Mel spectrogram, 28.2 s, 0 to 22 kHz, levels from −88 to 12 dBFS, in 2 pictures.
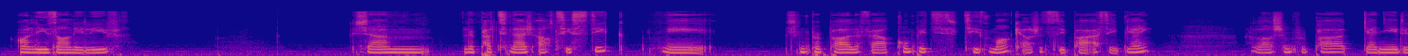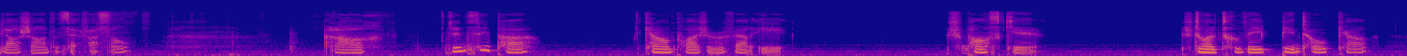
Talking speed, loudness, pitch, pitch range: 115 wpm, -33 LUFS, 180 Hz, 120-195 Hz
